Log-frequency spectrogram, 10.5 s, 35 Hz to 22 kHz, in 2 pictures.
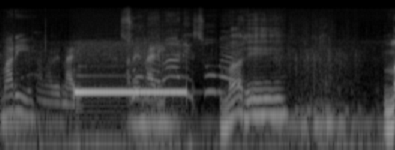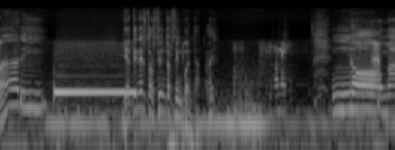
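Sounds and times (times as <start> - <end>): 
speech: 0.0 - 3.9, 5.1 - 8.3, 8.9 - 10.5
telephone ringback tone after dialing: 1.0 - 2.6, 6.0 - 7.2.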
